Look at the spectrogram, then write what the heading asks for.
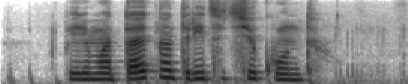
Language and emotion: Russian, neutral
